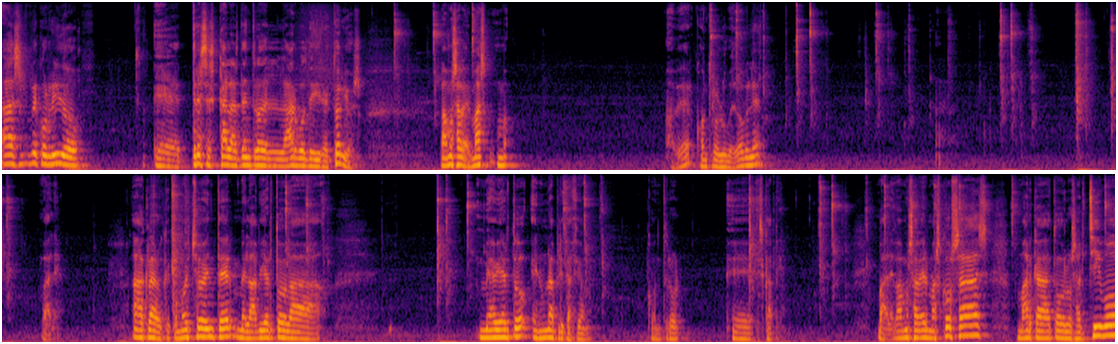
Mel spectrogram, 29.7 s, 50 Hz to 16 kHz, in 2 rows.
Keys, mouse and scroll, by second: 5.2-5.7 typing, 9.8 ctrl+w, 10.7 super+h, 11.6 super+l, 13.4 ctrl+w, 14.3 Return, 14.8 Escape, 17.0 Return, 18.9 ctrl+w, 20.6 Escape, 21.0 l, 22.6 ctrl+w, 24.8 Escape, 25.9 super+l, 26.5-28.3 typing.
